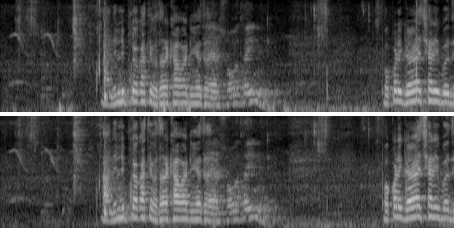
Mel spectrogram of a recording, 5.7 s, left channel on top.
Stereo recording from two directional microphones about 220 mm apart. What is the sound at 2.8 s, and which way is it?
Speech, 40° right (ahead or behind).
